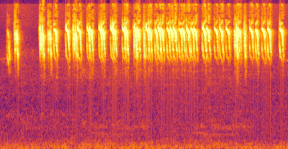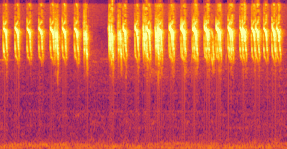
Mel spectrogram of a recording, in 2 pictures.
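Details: Velvet-fronted nuthatch calling to lure birds: sustained rapid high chips in long rattling bursts, with two short breaks, over a soft low background.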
